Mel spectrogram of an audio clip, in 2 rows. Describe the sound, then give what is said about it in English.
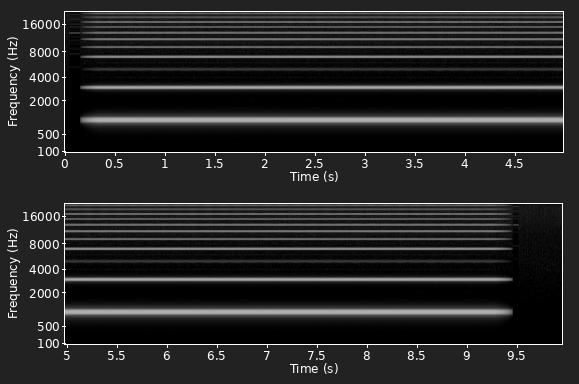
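A steady, distorted sine-wave tone holds at one pitch for about ten seconds, its clipping adding a slightly buzzy, harsh edge. It is loud and unchanging, with no other sounds. “The 1,000 Hz sine wave clips symmetrically to produce 10% total harmonic distortion sounds like this.”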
